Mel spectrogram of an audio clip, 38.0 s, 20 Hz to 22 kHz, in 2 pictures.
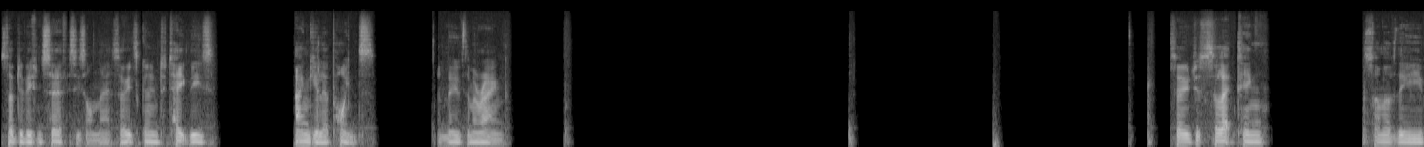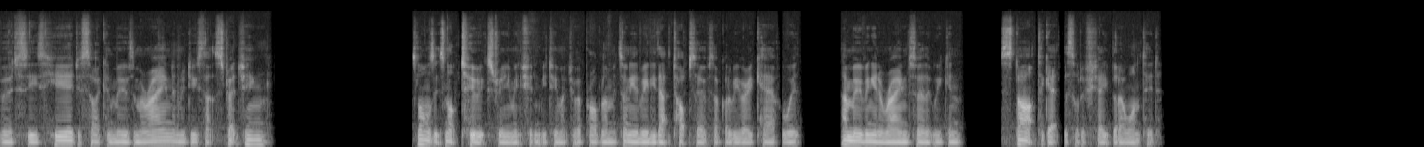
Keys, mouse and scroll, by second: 0.0 r, 3.2 click.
